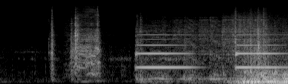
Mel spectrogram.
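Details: Hyundai Genesis Coupe left sitting for years, started with a jump box after battery charging failed: short clicks and chime tones, brief crank, engine catches and climbs to a steady run; starts normally.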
